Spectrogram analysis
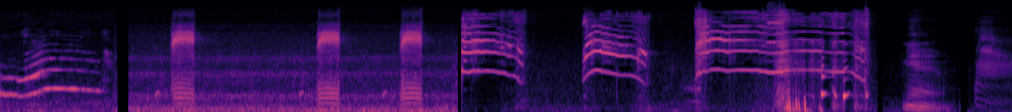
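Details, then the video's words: Cats meowing repeatedly: high, arching, drawn-out meows that rise and fall, some clustered closely together, with short noisy gaps and faint voices in the background. "The healing sound of cats"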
